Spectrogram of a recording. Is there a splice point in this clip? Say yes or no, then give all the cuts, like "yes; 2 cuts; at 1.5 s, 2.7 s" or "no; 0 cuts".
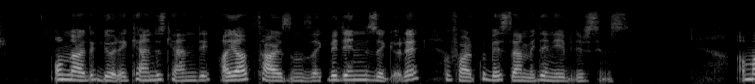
yes; 6 cuts; at 1.0 s, 1.6 s, 2.1 s, 3.2 s, 4.4 s, 5.4 s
